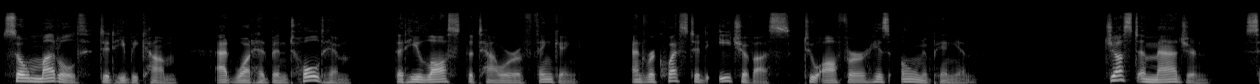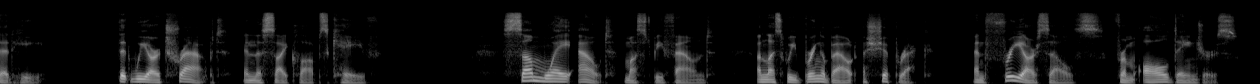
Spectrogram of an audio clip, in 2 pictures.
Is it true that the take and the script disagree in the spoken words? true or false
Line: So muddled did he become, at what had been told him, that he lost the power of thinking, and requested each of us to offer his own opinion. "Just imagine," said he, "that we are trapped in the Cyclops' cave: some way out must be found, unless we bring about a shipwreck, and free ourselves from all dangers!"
true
